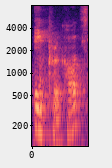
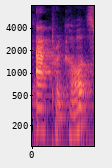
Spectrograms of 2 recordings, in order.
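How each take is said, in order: First: The word is said with a British pronunciation. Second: The word is said with an American pronunciation. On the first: "depending on whether you're in America or England" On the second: "depending on whether you're in America or England"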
